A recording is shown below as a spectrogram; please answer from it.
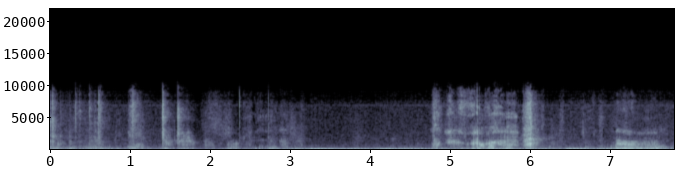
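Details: A French Bulldog killing a mouse indoors, with rough, noisy growls and scuffling in bursts, a louder stretch near the end, and a person's voice nearby.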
